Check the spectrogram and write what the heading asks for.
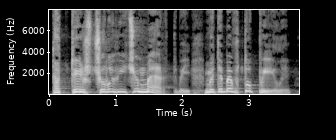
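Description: A man's voice: sits high, wildly swooping pitch, moderate pace, voice pushed up, heavily acted. Man voicing astonished village folk.

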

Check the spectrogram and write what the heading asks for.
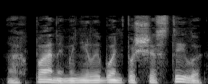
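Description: A man plays a frightened servant in a storybook reading. He speaks timidly in a low, plain voice. The sound is dry and close. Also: brisk, no echo. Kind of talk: audiobook character reading.

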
